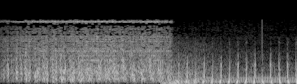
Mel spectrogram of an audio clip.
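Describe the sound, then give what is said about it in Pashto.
Helicopter noise from a NATO helicopter flying over Afghanistan: a loud rush that gives way to a steady, rapid, rhythmic chopping pulse from the rotor. “لا هم د افغانستان په فضا د ناټو هلیکوپټر ګرځي.”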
